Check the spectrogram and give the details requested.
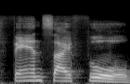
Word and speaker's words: fanciful: fanciful is an adjective it is pronounced fanai fool with the stress on the first syllable meaning fanciful describes something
